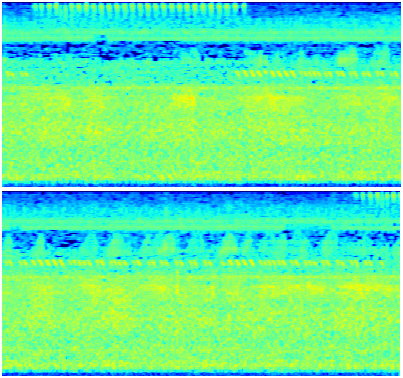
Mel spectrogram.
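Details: Chorus of singing insects: a thin, very high pulsed trill early and late, a mid-high rhythmic buzzing pulse train throughout, all layered over continuous shimmering insect hiss.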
